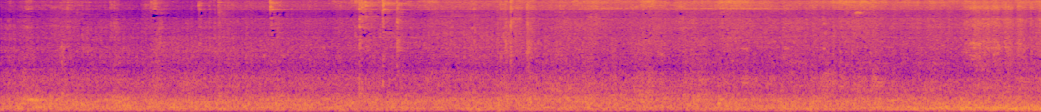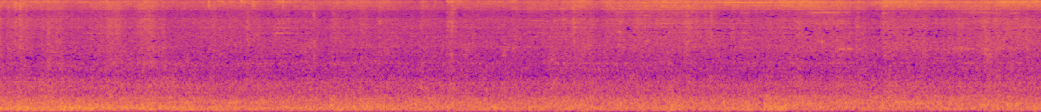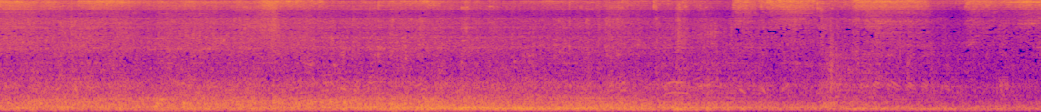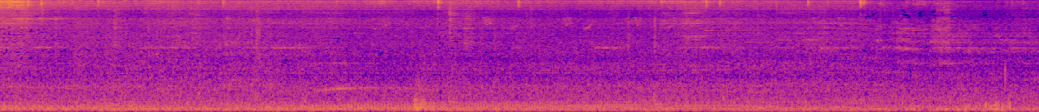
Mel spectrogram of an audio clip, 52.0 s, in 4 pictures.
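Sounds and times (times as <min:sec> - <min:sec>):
train wheels rumbling on rails: 0:00.0 - 0:52.0
high wheel squeal: 0:04.0 - 0:52.0
clicks at rail joints: 0:44.2 - 0:45.7.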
